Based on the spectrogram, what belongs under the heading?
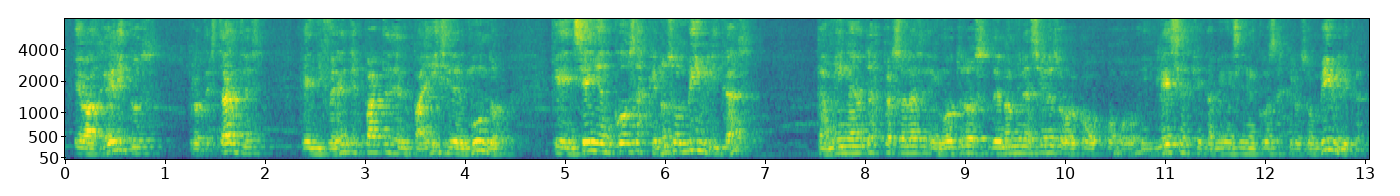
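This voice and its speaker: A man's voice: a little high, normal speed, mellow, recorded from a distance, slight background noise. Man preaching in an echoey room. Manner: explains verses with frequent rhetorical "¿no?" checks. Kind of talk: Bible study sermon.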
